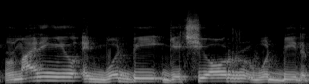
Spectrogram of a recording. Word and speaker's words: geçiyor: I mean, pronouncing the R at the end of the word, but we generally don't do it. We just say geçiyor. So if, in case you're wondering why I'm not pronouncing some R's at the end of some words, especially at the end of conjugated verbs, when they end in R, we generally don't pronounce them.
